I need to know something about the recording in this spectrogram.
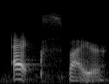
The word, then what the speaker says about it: expire: make sure you're putting lots of emphasis on x it's not spire it's x buyer two syllables expire very good okay keep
